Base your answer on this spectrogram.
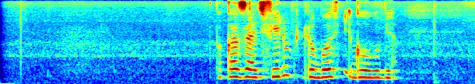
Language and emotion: Russian, neutral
